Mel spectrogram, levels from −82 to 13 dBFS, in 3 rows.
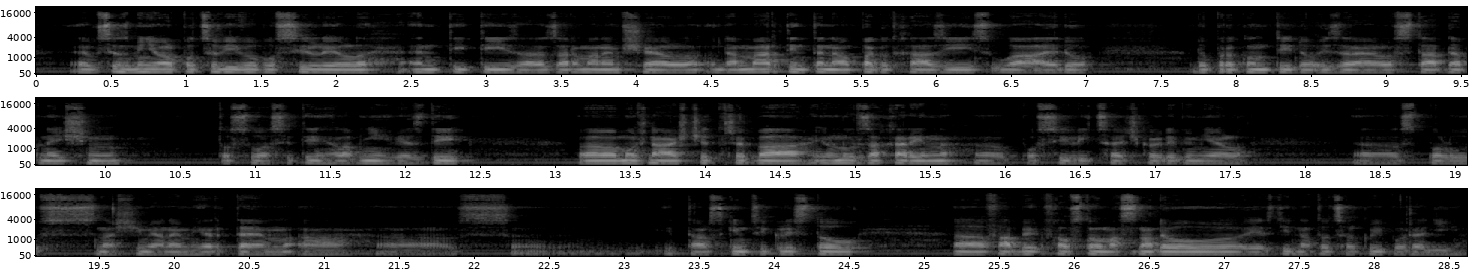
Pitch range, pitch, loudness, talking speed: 100-110 Hz, 105 Hz, -40 LUFS, 115 wpm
